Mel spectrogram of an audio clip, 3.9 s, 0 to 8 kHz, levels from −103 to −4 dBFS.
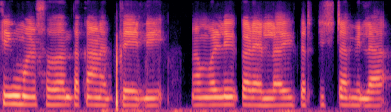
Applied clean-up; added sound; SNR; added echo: neural diffusion model UNIVERSE++.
